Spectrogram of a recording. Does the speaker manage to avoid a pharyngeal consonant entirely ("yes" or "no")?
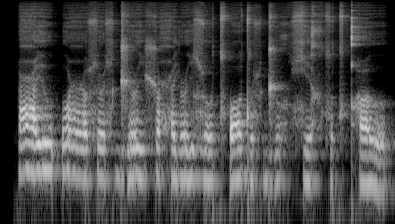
no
